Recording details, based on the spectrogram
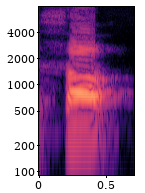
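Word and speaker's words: ثا: یہ شکل ہے اور یہ اس کا نام ہے سا. جی سا اور الف دونوں ملا کے سا. جی سا پلس الف سا. زبر ہے, زبر میں منہ کھلتا ہے سا سا سا.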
